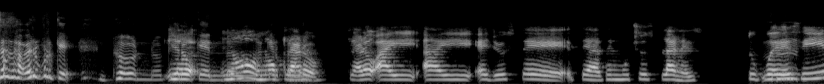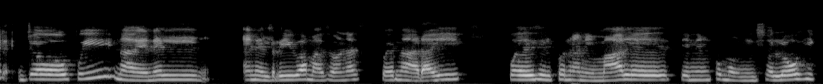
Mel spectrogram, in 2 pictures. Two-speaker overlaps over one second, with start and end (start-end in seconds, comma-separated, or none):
1.6-3.2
